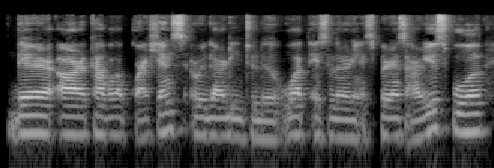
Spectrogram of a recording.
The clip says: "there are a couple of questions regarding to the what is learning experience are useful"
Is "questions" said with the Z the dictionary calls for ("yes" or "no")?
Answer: no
